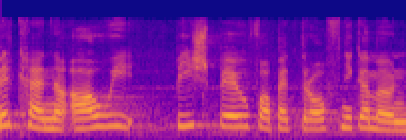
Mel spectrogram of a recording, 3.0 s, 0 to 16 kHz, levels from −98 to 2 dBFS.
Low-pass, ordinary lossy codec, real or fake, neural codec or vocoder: 9.9 kHz; none; real; none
